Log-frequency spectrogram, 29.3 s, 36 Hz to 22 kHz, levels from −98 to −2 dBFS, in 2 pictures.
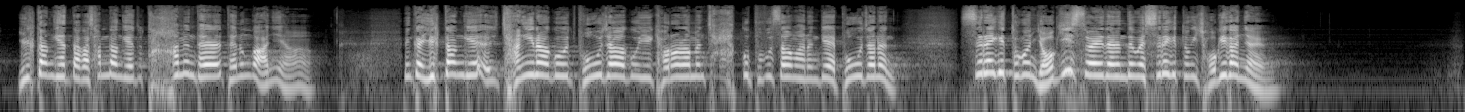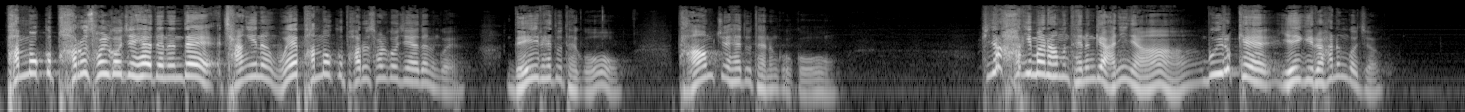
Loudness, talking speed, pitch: -19 LUFS, 305 characters per minute, 255 Hz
